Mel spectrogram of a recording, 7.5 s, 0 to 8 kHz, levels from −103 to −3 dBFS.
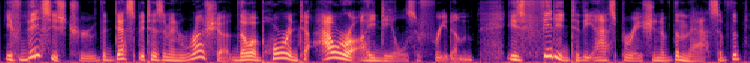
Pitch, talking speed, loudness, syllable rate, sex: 160 Hz, 210 wpm, -22 LUFS, 5.5 syllables/s, male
